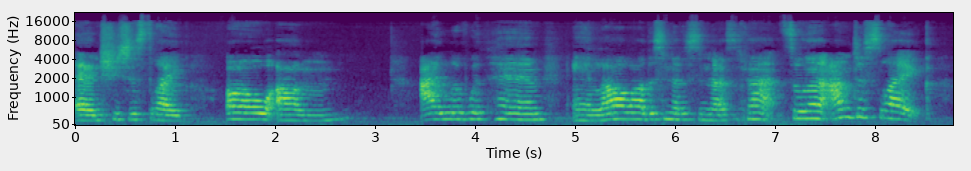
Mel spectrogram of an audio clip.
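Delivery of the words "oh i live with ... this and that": plain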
